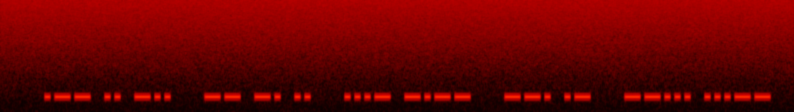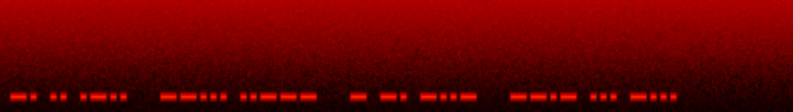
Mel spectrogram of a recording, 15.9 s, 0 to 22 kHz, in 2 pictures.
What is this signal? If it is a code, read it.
Morse code, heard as a keyed tone, machine-sent, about 24 wpm, 550 Hz. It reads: WID MNI VY GA 73 NIL 72 TNX QSB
